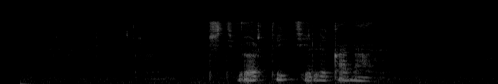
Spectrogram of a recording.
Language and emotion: Russian, sad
